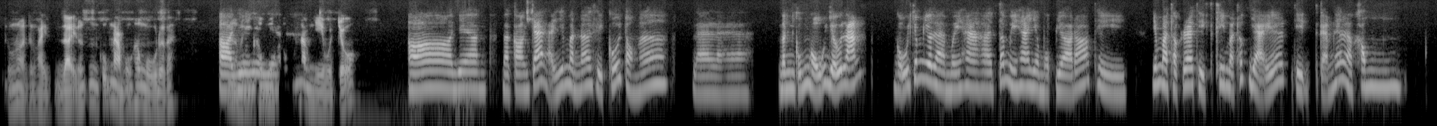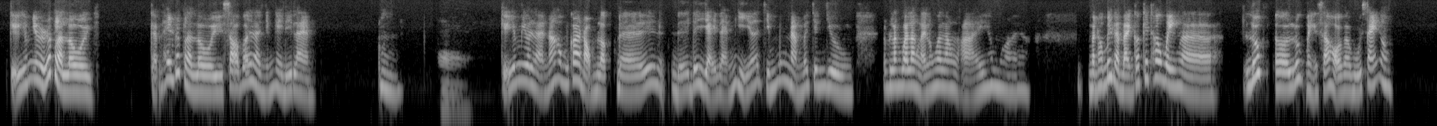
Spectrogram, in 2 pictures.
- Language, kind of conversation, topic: Vietnamese, unstructured, Bạn thường làm gì để tạo động lực cho mình vào mỗi buổi sáng?
- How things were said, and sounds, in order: static; unintelligible speech; other background noise; tapping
